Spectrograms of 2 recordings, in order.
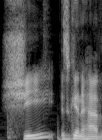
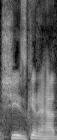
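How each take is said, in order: First: She is said pointedly, singling someone out. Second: She is said flatly, without pointing emphasis. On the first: The speaker calls it right. "like as if he's talking about the person on screen again" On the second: The speaker calls it wrong. "not she's going to have the best swing"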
